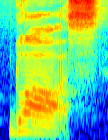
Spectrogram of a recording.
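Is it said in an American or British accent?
British. It is said with an open British A.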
